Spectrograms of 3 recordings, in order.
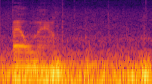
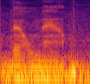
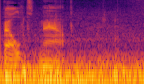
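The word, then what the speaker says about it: Belknap: it between Belt Line it's actually bellnap without the te actually with a b e l k n a p belnap but most people would pronounce it belt naap I don't know why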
